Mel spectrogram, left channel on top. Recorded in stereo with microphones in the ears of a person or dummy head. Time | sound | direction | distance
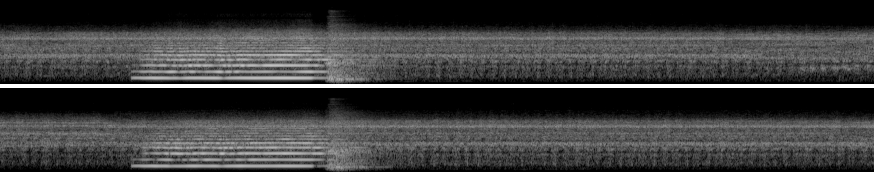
1.3 | a trumpet | 40° left (ahead or behind) | 1.2 m
3.2 | a thud | 25° left (ahead or behind) | 5.5 m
